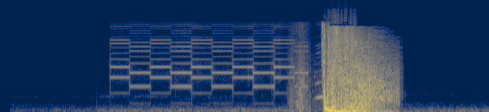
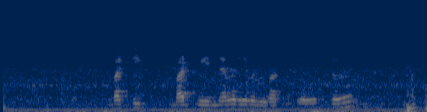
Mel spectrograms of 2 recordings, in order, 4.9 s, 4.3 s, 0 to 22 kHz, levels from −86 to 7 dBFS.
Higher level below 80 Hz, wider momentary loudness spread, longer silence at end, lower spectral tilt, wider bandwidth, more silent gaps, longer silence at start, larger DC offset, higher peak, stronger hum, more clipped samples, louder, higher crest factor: first, -20 dBFS vs -62 dBFS; first, 25 LU vs 16 LU; first, 0.9 s vs 0 s; second, -5 dB/octave vs -9 dB/octave; second, 10 kHz vs 14.5 kHz; neither; first, 1.8 s vs 0.05 s; neither; first, 0 dBFS vs -30 dBFS; neither; neither; first, -12 LUFS vs -51 LUFS; about the same, 16 dB vs 20 dB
